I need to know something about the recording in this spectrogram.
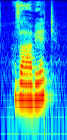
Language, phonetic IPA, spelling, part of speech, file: Czech, [ˈzaːvjɛc], závěť, noun, Cs-závěť.ogg
- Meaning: testament, will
